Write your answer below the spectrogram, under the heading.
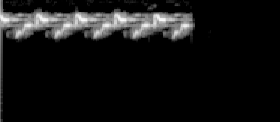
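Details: Short burst of clean European goldfinch song from Casablanca, Morocco: a fast, regular rattle of paired high notes repeating about five times in under a second, then silence.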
